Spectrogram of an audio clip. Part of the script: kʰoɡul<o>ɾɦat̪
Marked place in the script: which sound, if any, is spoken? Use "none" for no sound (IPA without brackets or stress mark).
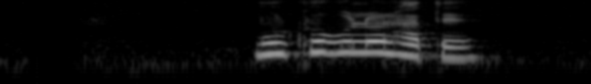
o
